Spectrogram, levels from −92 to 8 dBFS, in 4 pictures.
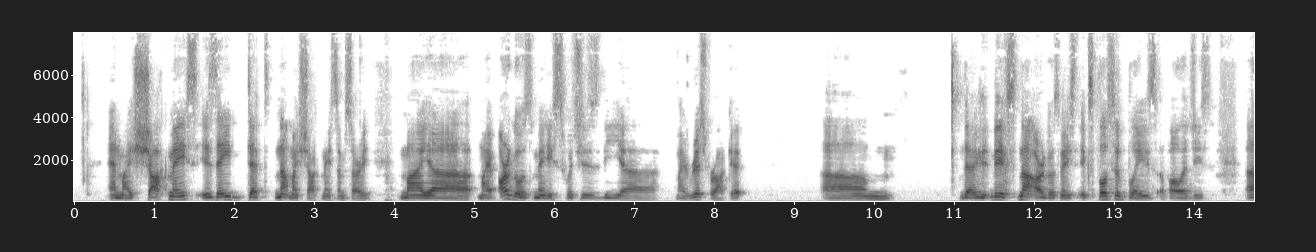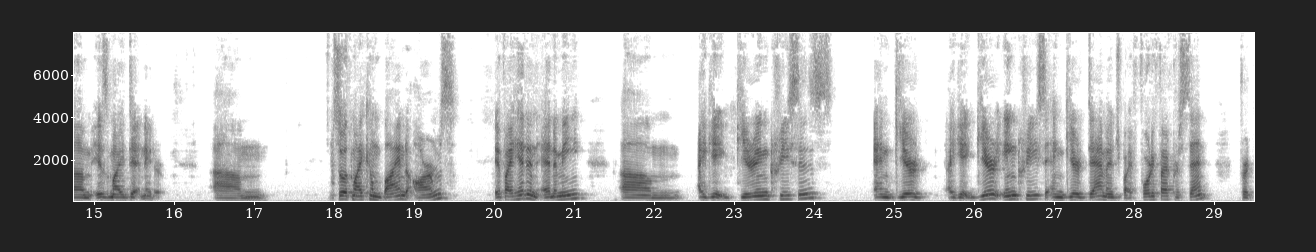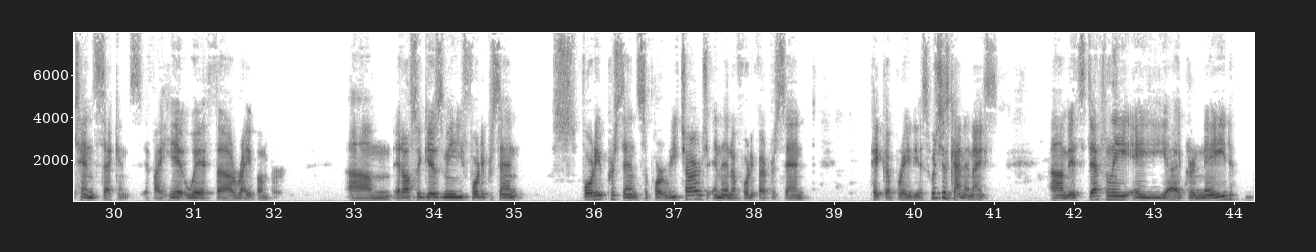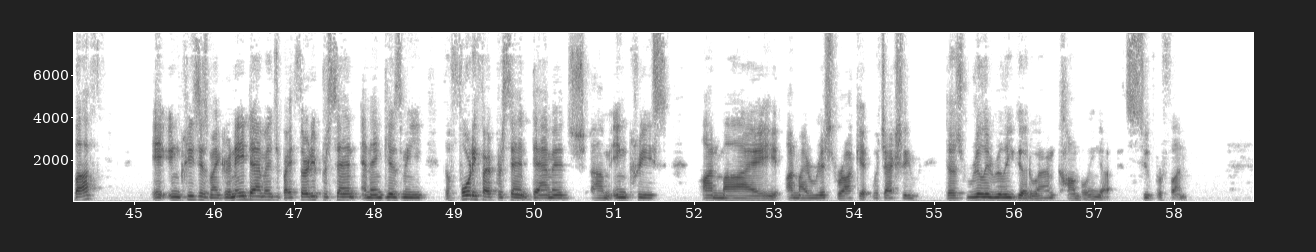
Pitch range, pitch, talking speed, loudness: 115-140 Hz, 120 Hz, 140 wpm, -25 LUFS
